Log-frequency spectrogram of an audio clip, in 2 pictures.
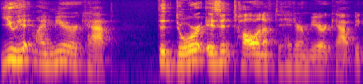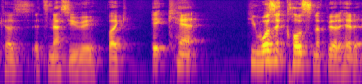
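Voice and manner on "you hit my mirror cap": put-on sharp accusing scream, pitched up, held small. Retelling a customer at a parked car: imitating someone screaming. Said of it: "starts screaming at the guy".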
